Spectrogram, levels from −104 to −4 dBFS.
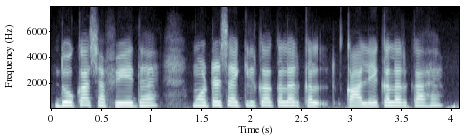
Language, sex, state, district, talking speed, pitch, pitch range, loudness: Hindi, female, Uttar Pradesh, Lalitpur, 175 wpm, 250 Hz, 240-260 Hz, -15 LUFS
